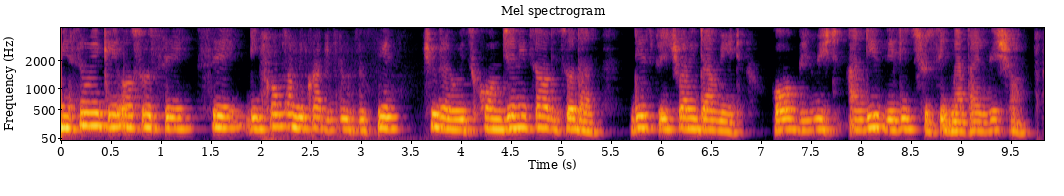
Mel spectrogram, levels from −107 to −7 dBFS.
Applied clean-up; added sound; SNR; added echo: neural mask model DeepFilterNet 3.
